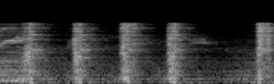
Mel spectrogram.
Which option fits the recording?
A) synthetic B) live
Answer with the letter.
A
